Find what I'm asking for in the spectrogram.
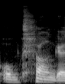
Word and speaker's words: Umhlanga: I have memories of my holidays in in South Africa, and particularly one in Umhlanga, which, or Umhlanga, as you probably pronounce it, which is near Durban.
